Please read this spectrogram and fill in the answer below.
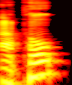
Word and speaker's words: apple: دوستان تلفظ apple دقت داشته باشید. بین P و L صدایی وجود نداره. پس میگیم apple. پل پل مثل people.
